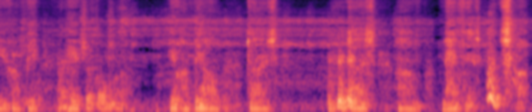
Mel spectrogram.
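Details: Speech impediment in a male adult podcast guest who works in disability awareness.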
